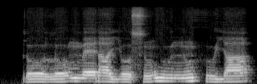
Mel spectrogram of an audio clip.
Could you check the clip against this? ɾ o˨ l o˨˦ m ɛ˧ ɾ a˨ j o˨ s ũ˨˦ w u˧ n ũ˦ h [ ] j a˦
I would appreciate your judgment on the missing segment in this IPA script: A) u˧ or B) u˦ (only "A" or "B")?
A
